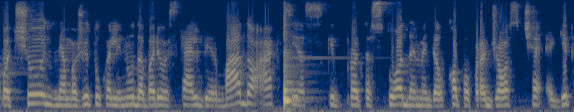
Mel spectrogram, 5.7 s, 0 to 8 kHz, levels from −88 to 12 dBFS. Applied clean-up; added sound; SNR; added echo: none; Sink (filling or washing); 3 dB; none.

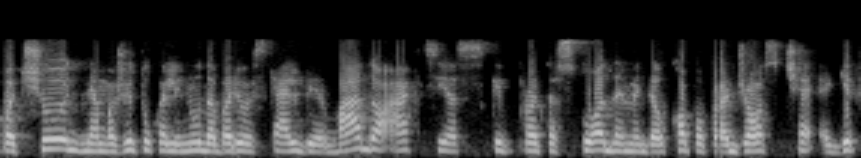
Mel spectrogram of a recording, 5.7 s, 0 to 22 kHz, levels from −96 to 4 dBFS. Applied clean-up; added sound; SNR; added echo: none; none; none; none.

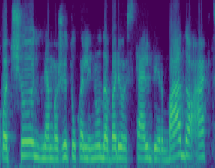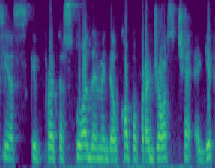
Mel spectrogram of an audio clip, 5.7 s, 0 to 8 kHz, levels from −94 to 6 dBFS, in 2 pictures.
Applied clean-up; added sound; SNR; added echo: neural mask model Resemble Enhance denoiser.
